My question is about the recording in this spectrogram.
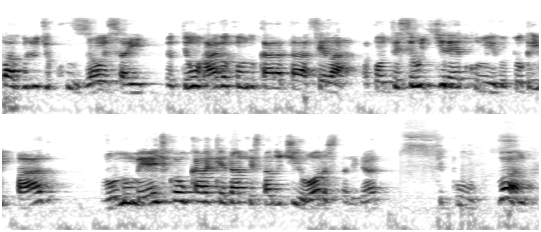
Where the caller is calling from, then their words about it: Embu das Artes, São Paulo, Brazil; Falo de Embu das Artes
